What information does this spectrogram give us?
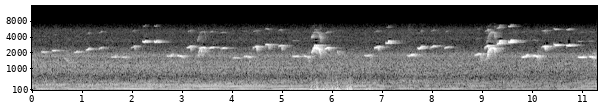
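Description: A male cockatiel gives short, bright whistled chirps, a mating call luring his partner to the nest.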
